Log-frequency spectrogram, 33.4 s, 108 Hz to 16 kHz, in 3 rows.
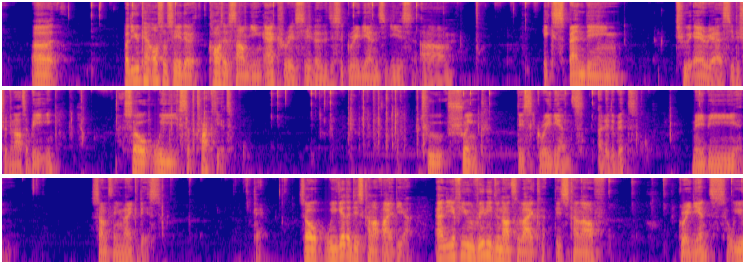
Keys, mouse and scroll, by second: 1.4 click, 2.6-5.1 middle drag, 5.1-6.3 typing, 5.3 click, 5.7-6.2 drag, 7.9-10.9 middle drag, 12.2 ctrl+a, 15.8 drag, 18.4 alt+click, 19.6 click, 20.7-21.6 scroll up 2, 21.6-24.7 shift+drag, 25.7-26.8 scroll down 3, 29.1-30.8 middle drag, 30.8 d, 30.9 click, 31.3 d, 32.2 d, 33.2-33.3 drag.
